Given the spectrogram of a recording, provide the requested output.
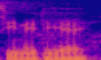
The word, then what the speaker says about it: sine die: Officially, sure, if you want to say it like that. It's Latin, it's Sine Die.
